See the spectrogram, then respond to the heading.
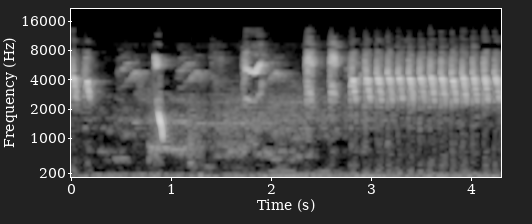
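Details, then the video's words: Sogon, or crimson sunbird, with kapas tembak filler in its song: scattered thin whistles and a quick downward slur lead into squeaky notes, then a fast, evenly pulsed high trill; soft low humming in the background. "SOGON ISIAN KAPAS TEMBAK"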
